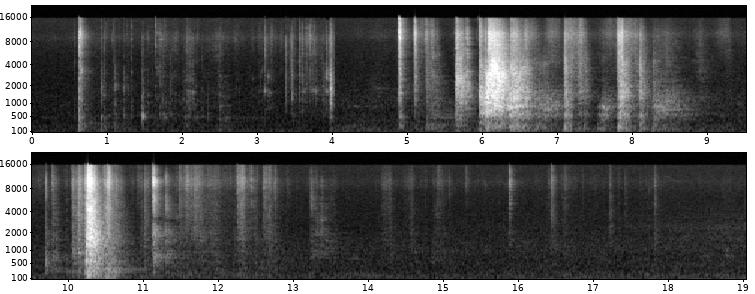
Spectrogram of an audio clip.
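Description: A stainless steel range hood being taken apart and its sheet-metal body handled: scattered clicks and metal knocks. A louder stretch of rattling and scraping starts about six seconds in and lasts a couple of seconds, and a shorter loud clatter follows about ten seconds in.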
